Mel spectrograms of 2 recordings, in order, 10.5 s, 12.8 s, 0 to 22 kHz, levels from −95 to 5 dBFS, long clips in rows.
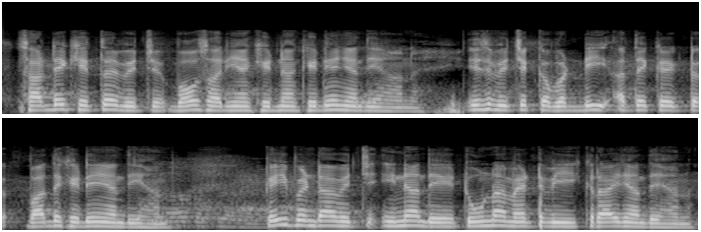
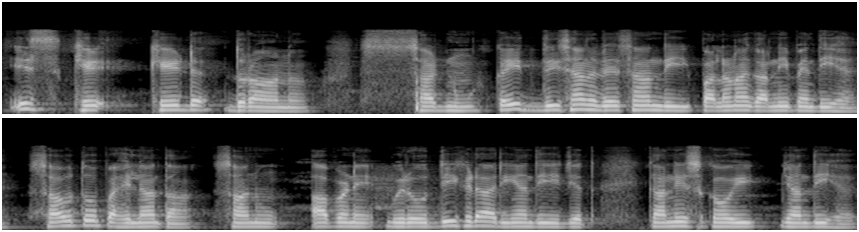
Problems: background conversations at intervals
